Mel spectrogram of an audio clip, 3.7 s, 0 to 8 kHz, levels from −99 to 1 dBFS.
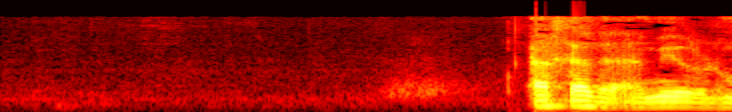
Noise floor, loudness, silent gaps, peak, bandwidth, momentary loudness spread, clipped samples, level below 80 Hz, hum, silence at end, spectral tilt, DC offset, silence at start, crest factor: -64 dBFS; -16 LUFS; none; 0 dBFS; 7.4 kHz; 4 LU; under 0.1%; -50 dBFS; none; 0 s; -8 dB/octave; under 0.1%; 2.65 s; 20 dB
